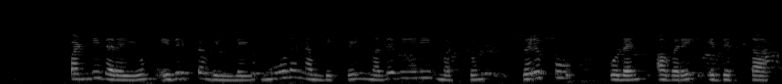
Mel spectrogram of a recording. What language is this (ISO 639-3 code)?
tam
